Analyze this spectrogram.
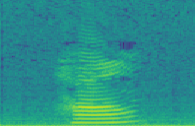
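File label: "hang2", Mandarin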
